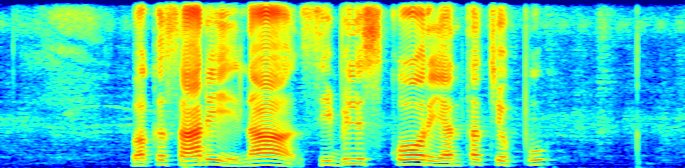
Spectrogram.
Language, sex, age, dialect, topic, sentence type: Telugu, female, 25-30, Telangana, banking, question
